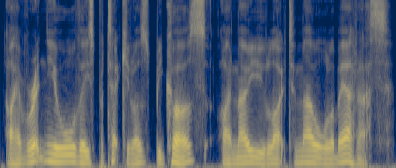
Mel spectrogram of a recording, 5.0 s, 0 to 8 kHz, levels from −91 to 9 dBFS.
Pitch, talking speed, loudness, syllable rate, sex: 110 Hz, 205 wpm, -17 LUFS, 5.5 syllables/s, male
